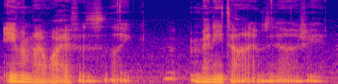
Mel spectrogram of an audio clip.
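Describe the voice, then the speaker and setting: A man with a deeply gravelly, fry-laden voice talks quietly, half-mumbling through a loose morning podcast. He speaks softly into a mic hung above his head in a home room, with a faint hiss underneath. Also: moderate pace. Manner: quiet, soft-spoken, mumbling. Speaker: podcast host. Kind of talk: casual morning monologue. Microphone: hanging overhead mic.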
